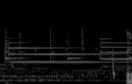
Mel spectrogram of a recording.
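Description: The announcement chime from Danganronpa: Trigger Happy Havoc rings as a brief series of bright, bell-like tones over a steady sustained pitch.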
